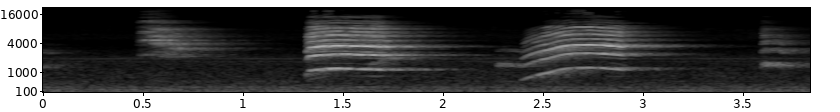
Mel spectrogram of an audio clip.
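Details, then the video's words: Indian ringneck parakeets at playtime making happy sounds; a soft chirp, then two loud, drawn-out harmonic squawks that rise and fall, each about half a second long, and a short final note, in a quiet room. "Talking Indian Ringneck Parrots Making Happy Sounds"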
